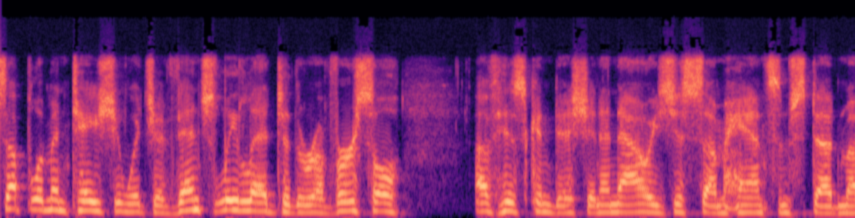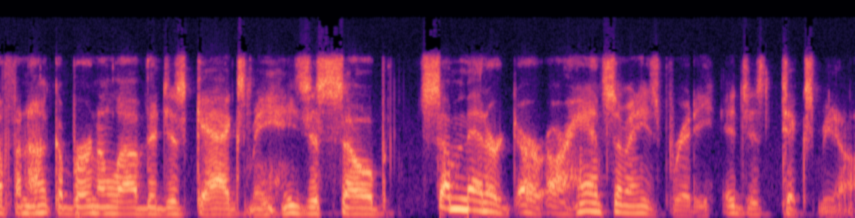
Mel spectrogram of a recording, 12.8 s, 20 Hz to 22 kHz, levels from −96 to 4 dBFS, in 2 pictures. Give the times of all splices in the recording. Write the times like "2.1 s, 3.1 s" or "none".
none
